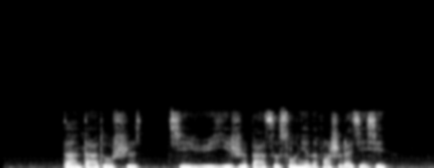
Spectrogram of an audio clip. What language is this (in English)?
Chinese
